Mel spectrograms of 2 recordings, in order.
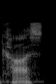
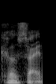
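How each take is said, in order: First: A short one-syllable abbreviation is said. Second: The full word is said, with two syllables. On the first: The speaker calls it wrong. "people say sin, cos, tan, but what they're actually doing there is reading the abbreviation" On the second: The speaker calls it right. "That's how you pronounce them"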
